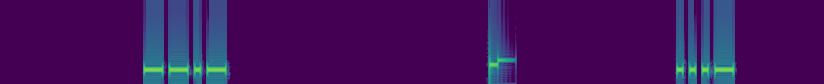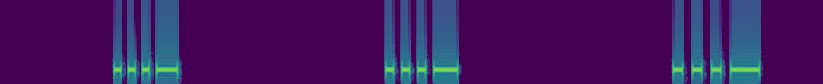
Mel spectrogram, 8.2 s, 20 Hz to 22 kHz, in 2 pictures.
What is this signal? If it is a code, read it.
Morse code, heard as a keyed tone, about 33 wpm, spaced as for 8 wpm, 700 Hz. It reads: Q VVVV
